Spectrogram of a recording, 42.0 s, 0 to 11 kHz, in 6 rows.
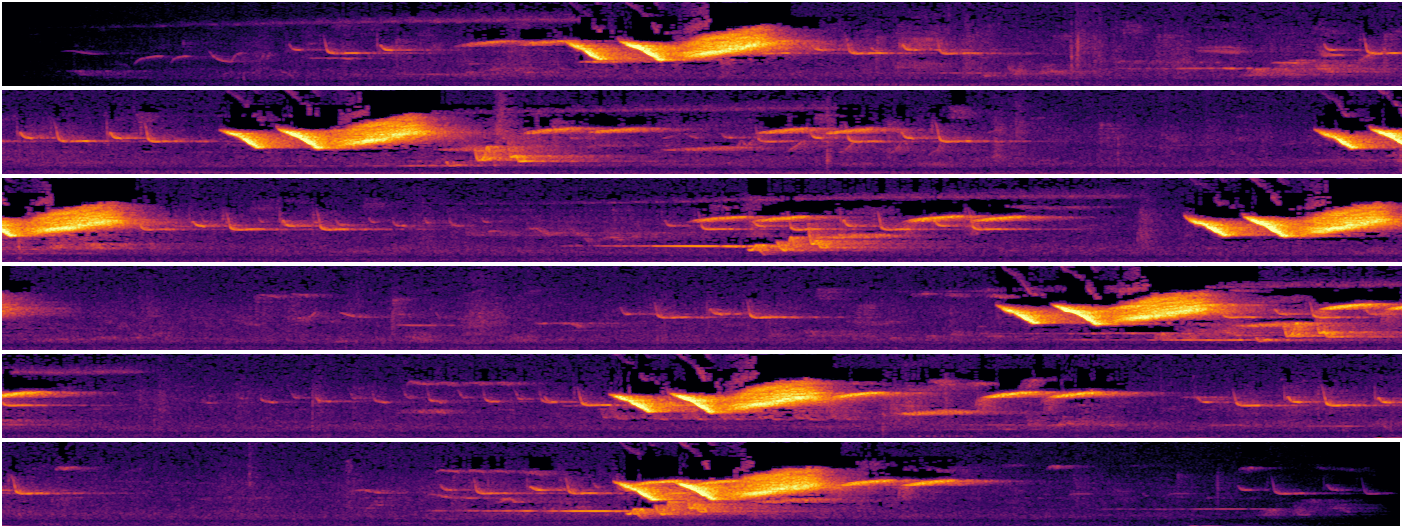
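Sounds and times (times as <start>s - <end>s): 
Eastern crowned warbler singing in Toyone, Aichi: 0.4s - 12.4s, 13.6s - 36.1s, 36.8s - 41.9s.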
